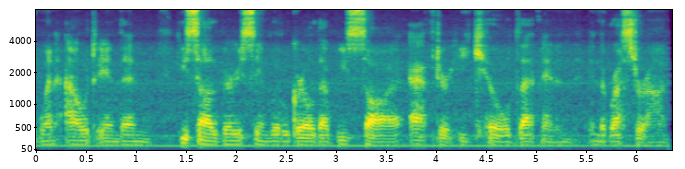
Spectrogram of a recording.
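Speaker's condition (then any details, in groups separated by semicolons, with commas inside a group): No condition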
